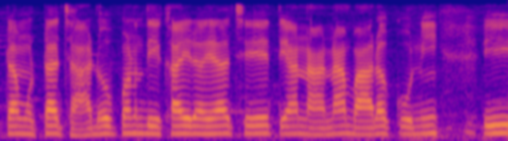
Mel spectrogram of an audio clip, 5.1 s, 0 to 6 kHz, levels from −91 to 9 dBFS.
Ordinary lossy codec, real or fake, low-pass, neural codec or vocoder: none; real; 5.4 kHz; none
